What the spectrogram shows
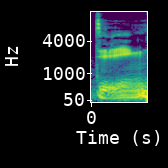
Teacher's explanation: I said ding, but it should be ding, third tone, in Chinese.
